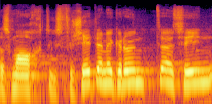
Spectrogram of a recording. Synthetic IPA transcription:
d̥ɑsmɑχtusfɛɾʃɪdənəɡɾʉndsɪn

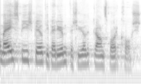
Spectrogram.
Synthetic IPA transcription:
ʊmɛɪsb̥iːʃpɪːld̥̪ibeɾyəmt̪əʃyələtɾɑnspɔrtχɔ̰ʃtə

